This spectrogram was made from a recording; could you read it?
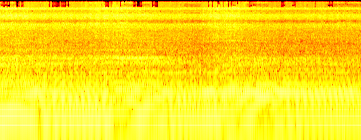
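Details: The engine blips up and settles with a raspy puffing edge that grows with revs. It is quieter at idle and worse in gear under acceleration: an exhaust manifold gasket leak.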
